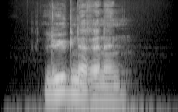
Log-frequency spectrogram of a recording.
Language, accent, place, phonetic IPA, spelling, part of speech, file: German, Germany, Berlin, [ˈlyːɡnəʁɪnən], Lügnerinnen, noun, De-Lügnerinnen.ogg
- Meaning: plural of Lügnerin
